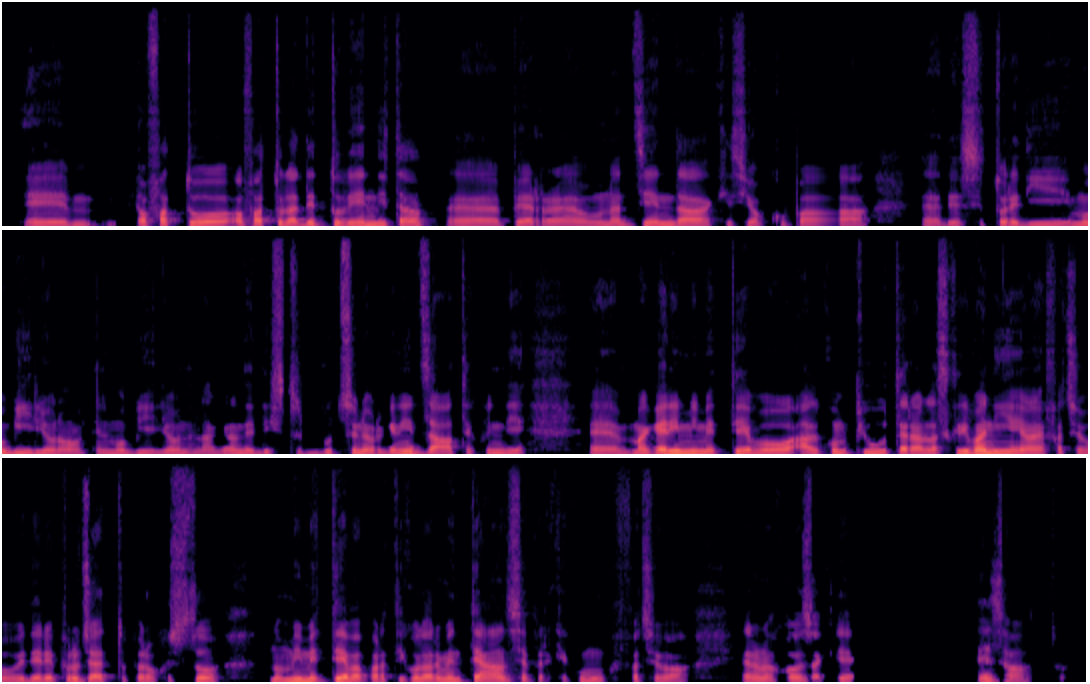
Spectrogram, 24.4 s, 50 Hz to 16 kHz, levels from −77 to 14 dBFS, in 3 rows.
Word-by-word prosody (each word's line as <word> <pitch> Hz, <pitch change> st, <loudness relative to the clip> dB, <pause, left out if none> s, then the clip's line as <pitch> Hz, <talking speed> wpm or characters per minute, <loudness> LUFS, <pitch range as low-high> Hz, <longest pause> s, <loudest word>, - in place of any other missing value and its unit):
ehm 110 Hz, -2 st, -2 dB, 0.3 s
ho 135 Hz, -, +1 dB
fatto 130 Hz, -1 st, -1 dB
ho 115 Hz, 0 st, +4 dB
fatto 135 Hz, +1 st, +1 dB
l'addetto 145 Hz, +6 st, +1 dB
vendita, 150 Hz, +8 st, +1 dB
ehm, 100 Hz, -2 st, -2 dB
per 105 Hz, -1 st, -2 dB
un'azienda 105 Hz, +2 st, 0 dB
che -, -, -15 dB
si 105 Hz, -, -10 dB
occupa 105 Hz, -2 st, -5 dB, 0.4 s
del 100 Hz, 0 st, -6 dB
settore 105 Hz, 0 st, -3 dB
di 100 Hz, -2 st, -5 dB
mobilio, 110 Hz, -1 st, 0 dB
no, 100 Hz, +2 st, -3 dB
nel 100 Hz, -1 st, -8 dB
mobilio, 100 Hz, 0 st, -4 dB
nella 95 Hz, -2 st, -7 dB
grande 105 Hz, 0 st, -3 dB
distribuzione 110 Hz, +1 st, -4 dB
organizzata 105 Hz, -1 st, +1 dB
e -, -, -10 dB
quindi, 105 Hz, -3 st, -4 dB, 0.4 s
ehm, 100 Hz, -1 st, -2 dB
magari 120 Hz, +1 st, +7 dB
mi 115 Hz, -1 st, +5 dB
mettevo 105 Hz, -1 st, +3 dB
al 110 Hz, 0 st, +1 dB
computer, 120 Hz, +1 st, 0 dB
alla 105 Hz, 0 st, +3 dB
scrivania 120 Hz, 0 st, +5 dB
e -, -, -2 dB
facevo 105 Hz, 0 st, -6 dB
vedere 105 Hz, +1 st, +1 dB
il -, -, -2 dB
progetto. 110 Hz, -4 st, 0 dB
Però 105 Hz, -2 st, -2 dB
questo 105 Hz, +1 st, -1 dB, 0.3 s
non 110 Hz, -1 st, -1 dB
mi 120 Hz, -, +5 dB
metteva 115 Hz, 0 st, +5 dB
particolarmente 115 Hz, +1 st, +1 dB
ansia 110 Hz, +2 st, +2 dB
perché -, -, -13 dB
comunque 105 Hz, -1 st, -6 dB
faceva 95 Hz, -2 st, -5 dB, 0.4 s
era 105 Hz, -, 0 dB
una 105 Hz, 0 st, 0 dB
cosa 110 Hz, -2 st, -1 dB
che 100 Hz, -, -4 dB, 0.9 s
esatto. 95 Hz, -6 st, -5 dB
110 Hz, 135 wpm, -25 LUFS, 105-115 Hz, 0.9 s, magari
